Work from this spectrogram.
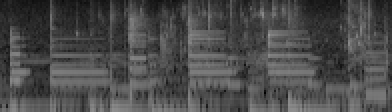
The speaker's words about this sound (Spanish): estoy pasando el juguito a, la, a, mi botellita de agua porque tengo sal. Y esta en una jarra, jugo.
